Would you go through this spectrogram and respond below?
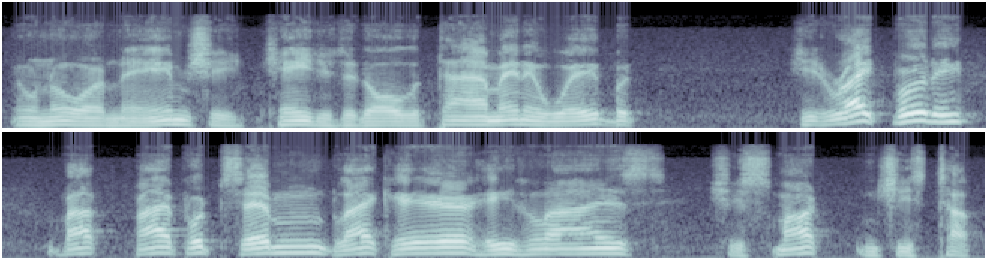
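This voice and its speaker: A man playing a plain-spoken, talkative visiting sheriff in an old-time radio western, with a brisk, folksy manner. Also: mid-range voice, dry recording, natural voice. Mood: matter-of-fact, admiring. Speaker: radio drama actor. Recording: vintage radio drama recording.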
